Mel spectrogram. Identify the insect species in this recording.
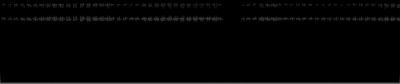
Tettigonia viridissima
